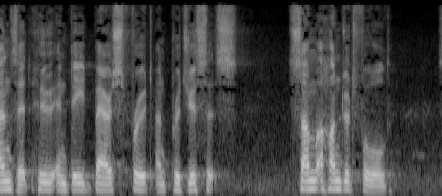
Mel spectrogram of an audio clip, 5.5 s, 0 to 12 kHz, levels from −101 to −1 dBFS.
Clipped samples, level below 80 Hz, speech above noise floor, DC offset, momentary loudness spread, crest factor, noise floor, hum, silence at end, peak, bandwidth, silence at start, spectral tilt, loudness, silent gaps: under 0.1%; -70 dBFS; 33 dB; under 0.1%; 9 LU; 20 dB; -63 dBFS; none; 0.65 s; -12 dBFS; 11 kHz; 0 s; -4.5 dB/octave; -31 LUFS; none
